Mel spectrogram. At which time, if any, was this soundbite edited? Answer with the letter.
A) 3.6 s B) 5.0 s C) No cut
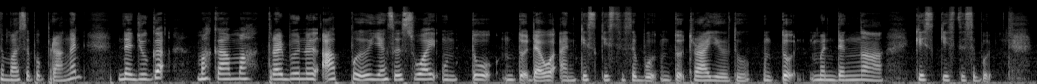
B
